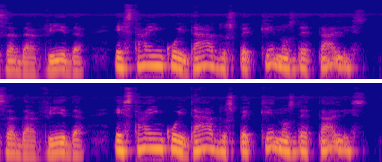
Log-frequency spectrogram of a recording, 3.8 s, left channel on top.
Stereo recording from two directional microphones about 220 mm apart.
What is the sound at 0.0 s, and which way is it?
Speech, 25° right (ahead or behind).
